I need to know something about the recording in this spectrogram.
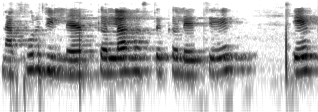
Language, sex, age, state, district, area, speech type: Marathi, female, 30-45, Maharashtra, Nagpur, urban, spontaneous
